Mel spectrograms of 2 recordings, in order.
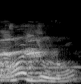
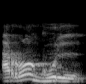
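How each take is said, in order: First: The middle consonant is a J sound. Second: The middle consonant is a hard G sound.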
